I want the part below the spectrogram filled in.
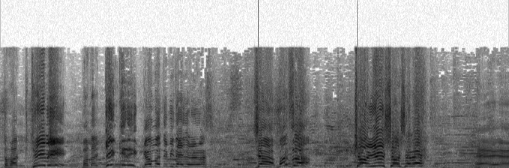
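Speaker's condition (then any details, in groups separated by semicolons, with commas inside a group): No condition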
